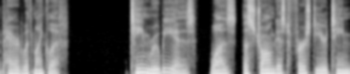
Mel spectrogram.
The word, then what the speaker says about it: RWBY: Team Ruby was the strongest first-year team back at Beacon. Weiss bragged. And it's spelled rwby if you're still writing things down.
